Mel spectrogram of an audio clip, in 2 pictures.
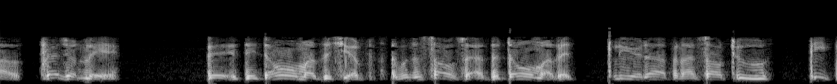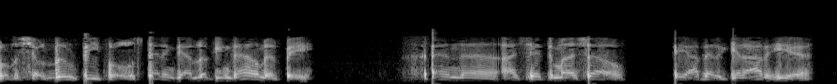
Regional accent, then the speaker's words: Arkansas, United States; also born or lived in Mississippi; I was born in the South, and my family moved out of the state of Mississippi into Arkansas when I was just an infant.

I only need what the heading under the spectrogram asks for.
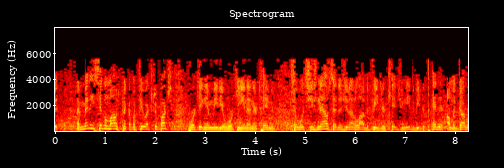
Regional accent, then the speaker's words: California, United States; Well, I'm from California, so, you know, unless a water hose or a water pipe breaks, we don't see water like that.

